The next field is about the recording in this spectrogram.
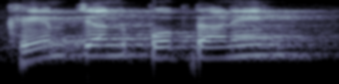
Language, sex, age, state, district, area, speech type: Sindhi, male, 60+, Madhya Pradesh, Katni, urban, spontaneous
